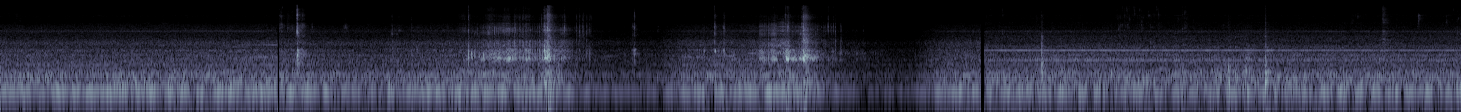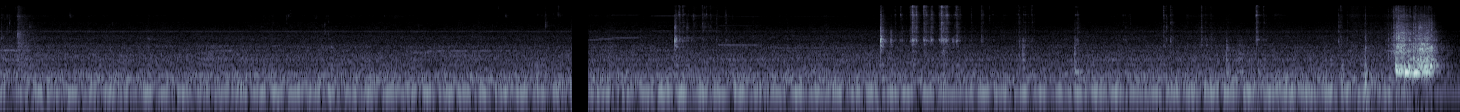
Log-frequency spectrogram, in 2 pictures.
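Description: Iced-drink preparation at a cafe counter: espresso poured from small steel pitchers into cups of milk and ice, and milk and green tea powder going into a blender jar, over a steady low hum. A brief loud clatter comes near the end.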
